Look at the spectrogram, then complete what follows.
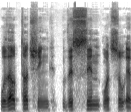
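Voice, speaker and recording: With an Arabic accent, a man speaks at a moderate pace and medium pitch, his bright, sharp tone showing ordinary pitch variation in a dry, close, echo-free sound on a very clean recording with a silent background. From Middle East. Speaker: independent Quran translator. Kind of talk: presentation in a livestream interview.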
